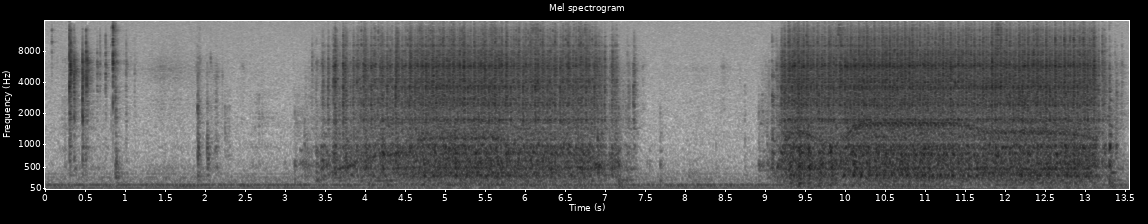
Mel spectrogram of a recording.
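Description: A sewing machine stitches diamond-shaped quilt pieces in two long, steady, close whirring runs separated by a pause filled with small handling clicks.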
